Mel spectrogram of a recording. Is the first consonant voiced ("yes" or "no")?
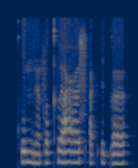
no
